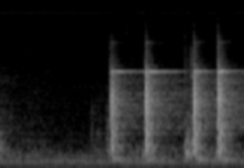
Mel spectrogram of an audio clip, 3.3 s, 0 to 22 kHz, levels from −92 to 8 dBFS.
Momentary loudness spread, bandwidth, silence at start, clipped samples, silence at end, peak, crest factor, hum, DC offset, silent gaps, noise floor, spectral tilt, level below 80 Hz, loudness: 7 LU; 16.5 kHz; 0 s; under 0.1%; 0 s; -10 dBFS; 26 dB; none; under 0.1%; none; -61 dBFS; -2 dB/octave; -74 dBFS; -32 LUFS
